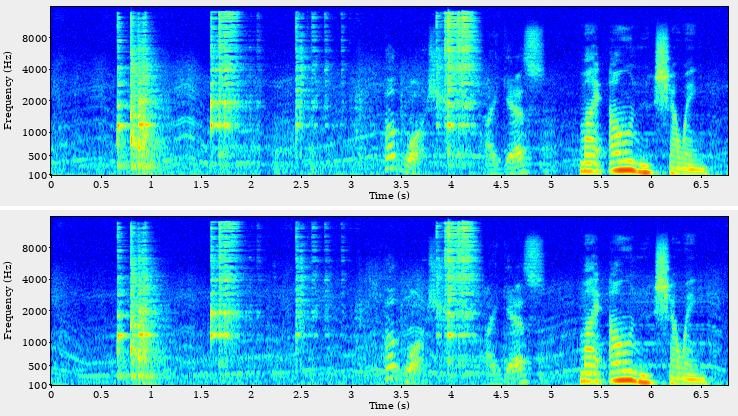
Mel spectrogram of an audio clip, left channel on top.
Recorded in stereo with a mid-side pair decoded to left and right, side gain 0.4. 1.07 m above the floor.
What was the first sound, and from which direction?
Dishes clattering, 25° left.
